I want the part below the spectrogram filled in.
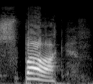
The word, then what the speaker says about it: Spaak: Hey, listen, there was a man by the name of Spock. His name is spelled S-P-A-A-K. He is Henry Spock.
